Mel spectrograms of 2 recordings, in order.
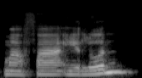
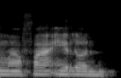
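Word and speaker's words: مَفَاعِلُ: Ya, isim nakiroh yang wazannya mafa'ilun, yaitu tidak dibaca mafa'ilun. Ya, jamak mafa'ilun, tapi dibacanya mafa'ilu.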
